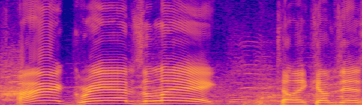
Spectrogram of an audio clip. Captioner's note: crowd cheering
